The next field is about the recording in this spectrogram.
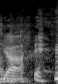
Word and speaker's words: Jacques: It's definitely Jacques. – Yeah, I think Jacques. The S's we can say pretty safely is not pronounced.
